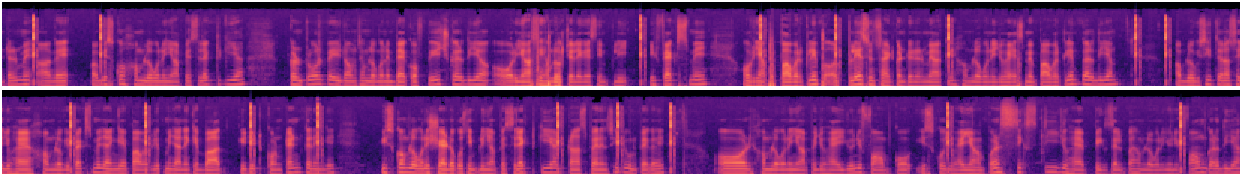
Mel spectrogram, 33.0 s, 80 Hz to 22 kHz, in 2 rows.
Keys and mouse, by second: 1.7 click, 2.4 ctrl+z, 4.1 shift+Page_Down, 8.5 click, 23.8 click, 29.1 click, 32.3 click.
